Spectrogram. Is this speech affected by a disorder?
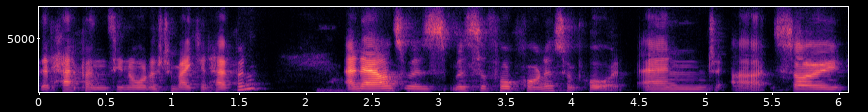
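Yes: cleft palate; spoke differently as child, lots of childhood speech therapy, c for communication skills in primary school.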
